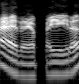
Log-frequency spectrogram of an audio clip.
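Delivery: put-on cartoon character voice. Showing what Cleveland sounds like, speaker greets Peter in Cleveland voice. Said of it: "This is Cleveland".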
